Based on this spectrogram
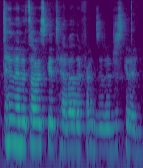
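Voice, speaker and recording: A woman co-hosting a casual craft podcast, chatty and quick to laugh. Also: mid-range voice, steady tone, a crowd in the background. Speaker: podcast co-host. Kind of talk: casual chat. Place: lives in Texas.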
